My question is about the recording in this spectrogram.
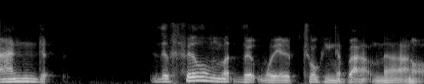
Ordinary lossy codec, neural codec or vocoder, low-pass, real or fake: Opus, 24 kbps; codec, 24 kHz, 1.5 kbps, HILCodec; 7.2 kHz; fake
